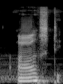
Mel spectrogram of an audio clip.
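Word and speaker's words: asked: नियम पता है ठीक आस्ड इसे पढ़ेंगे आ ठीक अ अकेट नहीं पढ़ना है बहुत सारे स्टूडेंट्स अकेट पढ़ देते हैं जैसे मैं भी गलती किया था शुरू शुरू में ठीक तो अकेट पढ़ते थे लेकिन इस अस्क नहीं आस्क पढ़ना है क्या पढ़ना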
